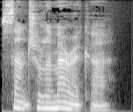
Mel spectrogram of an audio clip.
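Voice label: "central america", British English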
